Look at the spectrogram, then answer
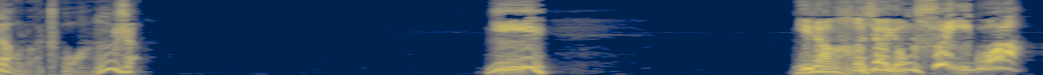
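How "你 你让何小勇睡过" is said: high, loud shouted question; furious accusation. Acted. Husband confronts his wife on the bed, furious.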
